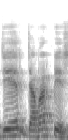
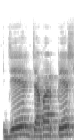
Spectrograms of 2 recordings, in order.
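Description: The two takes are said the same way.

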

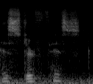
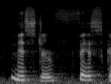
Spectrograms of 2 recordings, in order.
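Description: First: Soft, hesitant whisper; hushed, timid call. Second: High, slow, small plea; small drawn-out pleading voice; begging. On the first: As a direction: whisper to get his attention. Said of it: "I whispered". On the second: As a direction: beg him slowly. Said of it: "I begged, my voice as small". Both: A narrator's reading.

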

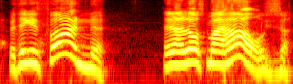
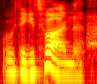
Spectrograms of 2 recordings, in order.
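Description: First: Higher and louder, fed up; yelling that it isn't funny; loud indignant. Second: Said in the usual way. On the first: Real, not acted. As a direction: shout the question at them. Repeats, louder.

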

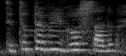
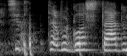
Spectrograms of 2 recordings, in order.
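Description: First: Said in the usual way. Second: Louder restart. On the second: Real, not acted. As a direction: restart it louder, like a proper outro. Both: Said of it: "não, não".

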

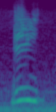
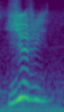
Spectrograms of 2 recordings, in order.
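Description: First: Said in the usual way. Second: Impatient order. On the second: Real, not acted. Gamer pushing his character to walk, impatient. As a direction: shove the words out impatiently.

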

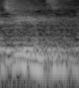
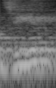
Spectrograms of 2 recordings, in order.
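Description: First: जीन्स with the final s sounded; जीन्स said as the answer, s included; plural form. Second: जीन ending on n, no s; जीन without a plural ending; unused singular form. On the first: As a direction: close जीन्स on an ns. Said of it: "हमेशा अपन क्या बोलते हैं". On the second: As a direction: leave the s off जीन. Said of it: "जीन तो नहीं बोल सकते". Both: Shown as a demonstration.

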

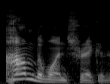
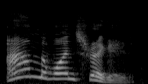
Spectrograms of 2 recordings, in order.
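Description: First: Said in the usual way. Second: Higher, mocking sarcastic repeat. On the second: Real, not acted. Mocking critics who call him the triggered one, sarcastic. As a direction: throw "triggered" back at them with scorn.

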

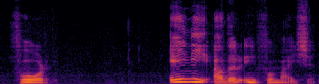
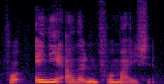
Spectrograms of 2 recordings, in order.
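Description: First: Louder, rising "For any other information"; voice goes up. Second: Faster, louder, raised "For any other information". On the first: Teacher showing students to raise their voice. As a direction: lift the voice up, up, up. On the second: Teacher repeating with a raised voice. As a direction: push it up again. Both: Shown as a demonstration. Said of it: "Up, up, up".

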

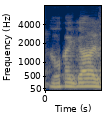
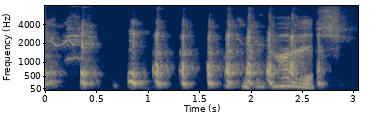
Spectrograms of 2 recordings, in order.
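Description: First: Said in the usual way. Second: A long, drawn-out, much higher "Oh my gosh"; stunned gasp. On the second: Real, not acted. Host stunned by the mother's story, slow high gasp. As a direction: let the words stretch out in disbelief.

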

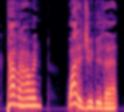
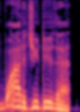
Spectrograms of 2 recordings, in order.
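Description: First: High, barked drill sergeant demand; barking drill sergeant. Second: Said in the usual way. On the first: Retold or imitated. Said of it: "my drill sergeant would come down on you like a ton of bricks". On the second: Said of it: "my drill sergeant would come down on you".

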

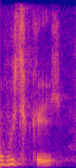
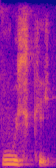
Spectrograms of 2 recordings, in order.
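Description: First: Вузький stressed on the final -КИЙ; stress on ending. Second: Вузький stressed on ВУЗЬ-; mistaken first-syllable stress. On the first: Teacher gives the standard form, вузький stressed on the ending. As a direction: say вузький leaning on its last syllable. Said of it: "а не вузький". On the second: Teacher quotes the common error, вузький stressed on first syllable. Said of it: "від того кажуть вузький". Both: Shown as a demonstration.

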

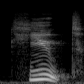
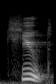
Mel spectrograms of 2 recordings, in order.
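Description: First: "Cute" said /kut/, no y glide before the u; wrong pronunciation. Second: "Cute" said /kjut/ with a y glide, "kyoot"; right pronunciation. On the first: Teacher showing the wrong way to say cute, plain "koot". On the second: Teacher showing the right way to say cute, "kyoot". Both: Shown as a demonstration. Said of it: "Fíjate en la pronunciación".

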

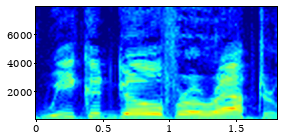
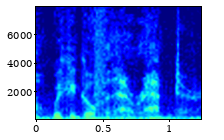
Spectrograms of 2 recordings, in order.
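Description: First: Louder, slower, proud announcement; slow confident proclamation; bold declaration. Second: Hushed scheming whisper; barely voiced conspiratorial aside. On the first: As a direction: declare the plan boldly. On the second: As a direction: whisper the idea to yourself. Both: Real, not acted.

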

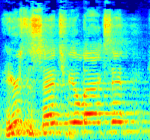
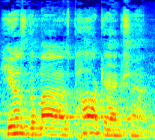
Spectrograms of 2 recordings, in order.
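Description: First: Higher-pitched Sedgefield Southern accent. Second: Myers Park Southern accent, R's softened; r-dropping North Carolina Myers Park speech. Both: Shown as a demonstration.

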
